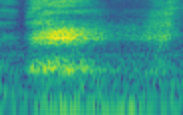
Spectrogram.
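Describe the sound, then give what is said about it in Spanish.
A single sneeze, the speaker's second, bursts out as a sharp, breathy hiss that lingers for most of a second. It is loud, with no talking around it. “Segunda. Salud.”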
